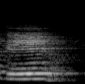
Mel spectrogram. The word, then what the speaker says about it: تیغ: تو عزیز طلبہ پہلا لفظ ہے تیغ. تیغ کے تے کے اوپر زبر آنی ہے اور یہاں بھی جزم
